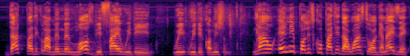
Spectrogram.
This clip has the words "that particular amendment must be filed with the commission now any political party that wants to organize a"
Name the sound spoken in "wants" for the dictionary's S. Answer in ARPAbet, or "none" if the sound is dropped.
S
